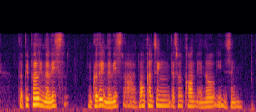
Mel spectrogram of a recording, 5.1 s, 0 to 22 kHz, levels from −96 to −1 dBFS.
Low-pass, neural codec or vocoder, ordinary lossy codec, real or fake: 7.2 kHz; none; none; real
